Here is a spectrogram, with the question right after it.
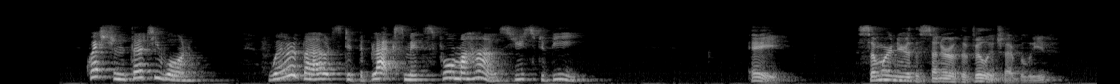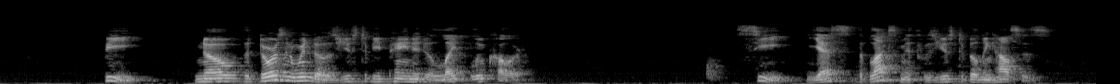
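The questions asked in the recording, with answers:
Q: Whereabouts did the blacksmith's former house used to be?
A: A: Somewhere near the center of the village, I believe.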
